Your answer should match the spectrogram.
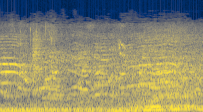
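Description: Lookout Mountain Incline Railway car rolling along its track toward the station: a low rumble that swells near the end, under background voices.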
